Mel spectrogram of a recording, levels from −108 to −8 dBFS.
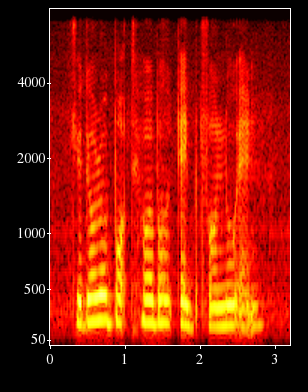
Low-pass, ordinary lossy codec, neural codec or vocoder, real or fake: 7.2 kHz; none; codec, 24 kHz, 0.9 kbps, WavTokenizer, small release; fake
